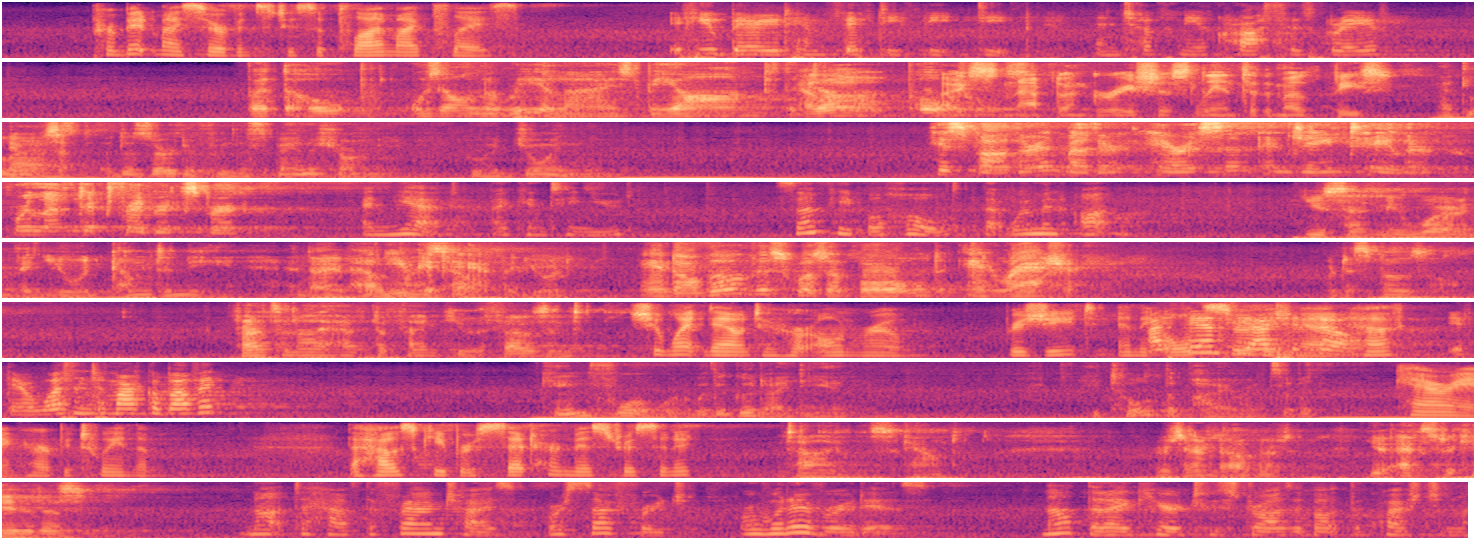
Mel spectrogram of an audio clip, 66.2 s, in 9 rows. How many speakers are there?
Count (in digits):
9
